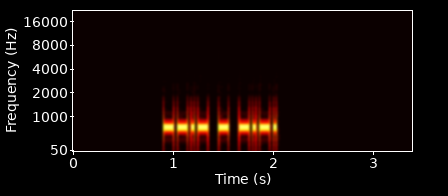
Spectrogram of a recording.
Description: Morse code, heard as a keyed tone, about 34 wpm, 700 Hz. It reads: QTC
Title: Q-Codes 35wpm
